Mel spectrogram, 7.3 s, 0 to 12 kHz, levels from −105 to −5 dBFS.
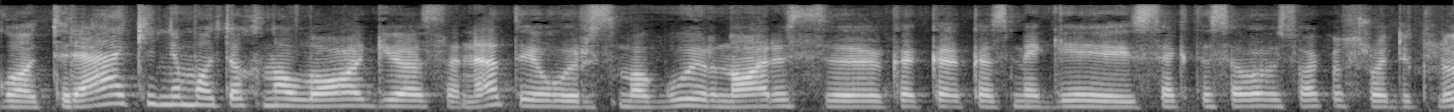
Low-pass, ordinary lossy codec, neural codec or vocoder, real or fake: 9.9 kHz; MP3, 64 kbps; vocoder, 22.05 kHz, 80 mel bands, WaveNeXt; fake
